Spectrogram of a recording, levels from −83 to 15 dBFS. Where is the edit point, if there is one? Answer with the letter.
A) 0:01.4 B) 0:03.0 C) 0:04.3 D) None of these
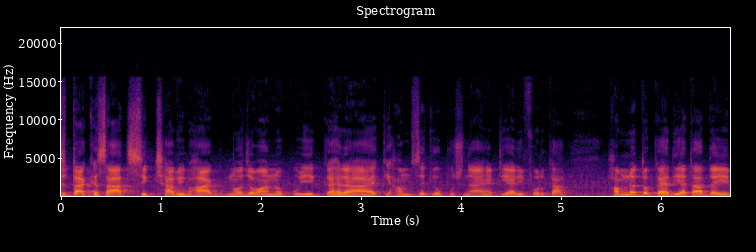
D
